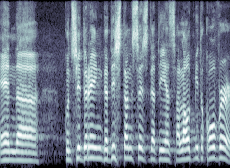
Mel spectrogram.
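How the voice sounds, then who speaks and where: At a fairly slow pace, a man talks in a high voice with ordinary pitch variation. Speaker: missionary. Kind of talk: sermon. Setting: church. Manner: soft-spoken.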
